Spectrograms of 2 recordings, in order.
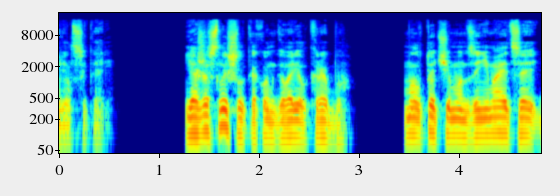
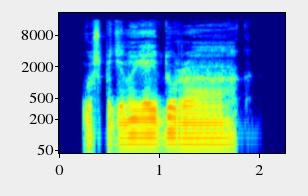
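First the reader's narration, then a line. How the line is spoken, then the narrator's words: Quiet. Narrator (Russian): тихо произнес он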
